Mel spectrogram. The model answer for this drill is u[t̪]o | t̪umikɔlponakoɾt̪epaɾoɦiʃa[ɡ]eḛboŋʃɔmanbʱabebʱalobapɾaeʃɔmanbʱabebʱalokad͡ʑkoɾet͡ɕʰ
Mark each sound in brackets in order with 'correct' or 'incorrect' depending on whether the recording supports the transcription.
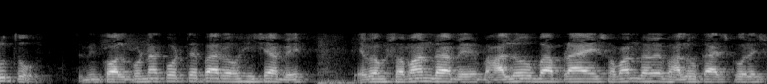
correct, incorrect

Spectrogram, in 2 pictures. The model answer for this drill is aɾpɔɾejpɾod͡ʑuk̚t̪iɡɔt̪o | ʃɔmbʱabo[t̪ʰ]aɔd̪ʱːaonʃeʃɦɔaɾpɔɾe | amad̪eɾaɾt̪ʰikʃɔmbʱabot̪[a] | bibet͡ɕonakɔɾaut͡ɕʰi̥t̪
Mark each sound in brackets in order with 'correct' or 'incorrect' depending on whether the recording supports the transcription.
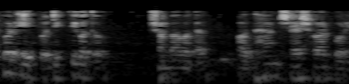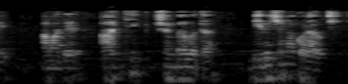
incorrect, correct

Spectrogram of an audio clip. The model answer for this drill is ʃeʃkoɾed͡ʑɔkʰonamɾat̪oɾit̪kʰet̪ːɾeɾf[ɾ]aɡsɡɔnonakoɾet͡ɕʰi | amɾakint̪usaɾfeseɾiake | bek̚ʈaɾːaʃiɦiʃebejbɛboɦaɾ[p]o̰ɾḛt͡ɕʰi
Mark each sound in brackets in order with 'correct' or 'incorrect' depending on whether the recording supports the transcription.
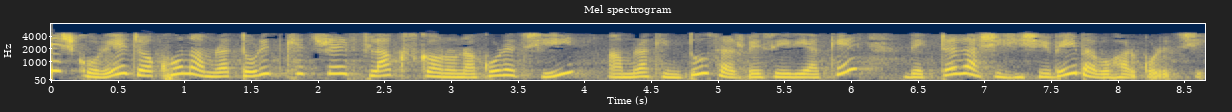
incorrect, incorrect

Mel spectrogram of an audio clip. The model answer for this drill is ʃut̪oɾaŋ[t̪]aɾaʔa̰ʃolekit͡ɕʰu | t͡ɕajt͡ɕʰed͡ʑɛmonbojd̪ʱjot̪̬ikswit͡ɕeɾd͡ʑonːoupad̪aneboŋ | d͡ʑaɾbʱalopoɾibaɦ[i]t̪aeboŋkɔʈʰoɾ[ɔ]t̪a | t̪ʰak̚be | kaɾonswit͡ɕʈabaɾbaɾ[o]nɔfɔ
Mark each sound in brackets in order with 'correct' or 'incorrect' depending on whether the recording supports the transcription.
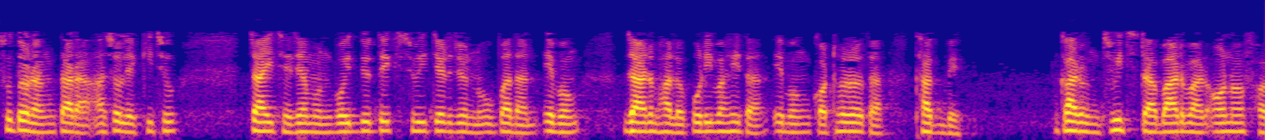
correct, correct, incorrect, incorrect

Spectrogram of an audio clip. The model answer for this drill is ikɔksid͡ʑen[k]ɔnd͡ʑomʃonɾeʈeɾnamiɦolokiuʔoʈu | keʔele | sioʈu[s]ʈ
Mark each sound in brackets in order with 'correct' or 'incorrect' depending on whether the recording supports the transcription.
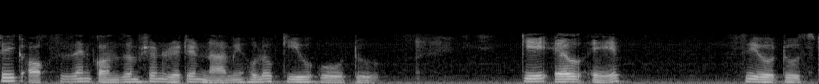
correct, correct

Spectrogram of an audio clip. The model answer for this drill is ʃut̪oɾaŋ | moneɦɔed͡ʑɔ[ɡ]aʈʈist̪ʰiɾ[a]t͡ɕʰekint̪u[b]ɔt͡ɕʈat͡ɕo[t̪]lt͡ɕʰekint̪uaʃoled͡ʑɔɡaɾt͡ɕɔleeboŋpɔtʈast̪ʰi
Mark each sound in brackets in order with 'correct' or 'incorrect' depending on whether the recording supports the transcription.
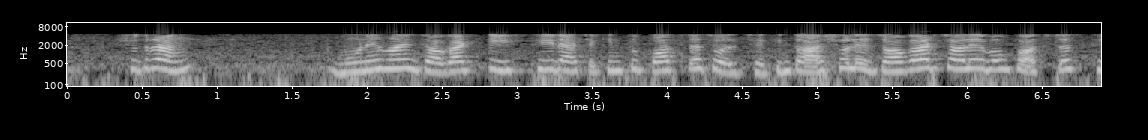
correct, correct, incorrect, incorrect

